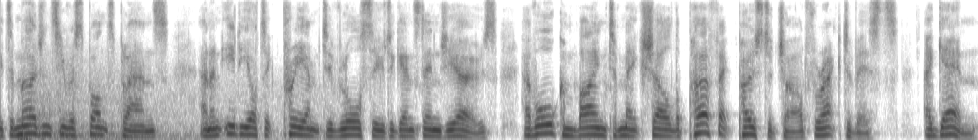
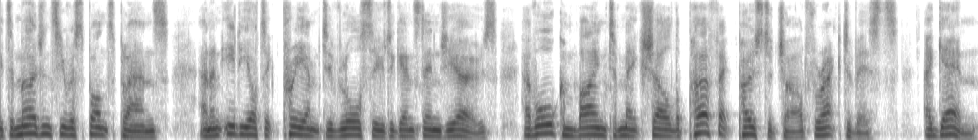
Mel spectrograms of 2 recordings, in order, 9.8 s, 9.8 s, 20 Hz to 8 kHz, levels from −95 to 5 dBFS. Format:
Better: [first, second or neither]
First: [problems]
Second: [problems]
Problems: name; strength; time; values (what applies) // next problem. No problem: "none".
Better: second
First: background sound (Fireworks); 14 dB below the speech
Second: none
